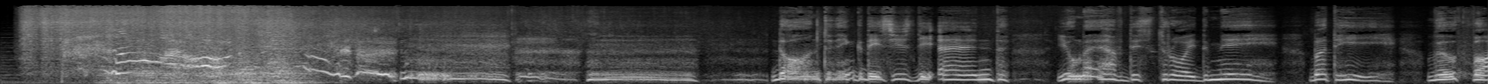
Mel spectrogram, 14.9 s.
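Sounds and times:
water spraying from a shower hose: 0.2s - 6.6s
speech: 8.2s - 14.8s.

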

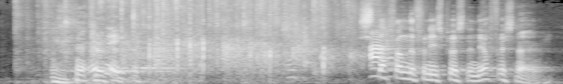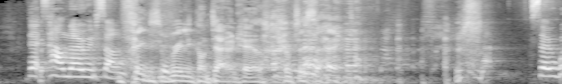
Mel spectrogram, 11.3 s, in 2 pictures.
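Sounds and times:
speech: 0.5s - 1.6s, 3.7s - 9.4s, 10.2s - 11.2s
laughter: 0.5s - 1.8s, 6.9s - 10.7s
audience cheering: 0.5s - 3.2s.

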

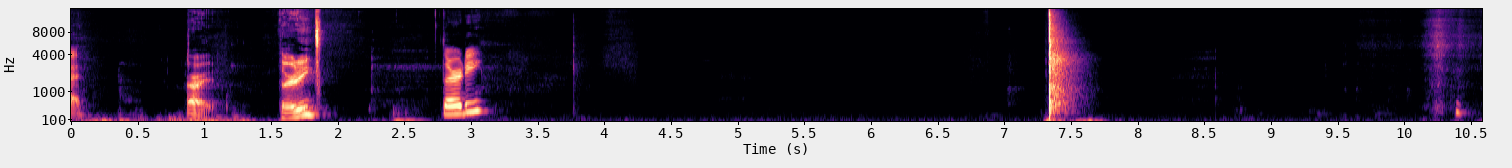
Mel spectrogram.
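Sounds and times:
speech: 0.9s - 2.0s, 2.8s - 3.2s
hand clap: 7.3s - 7.8s.

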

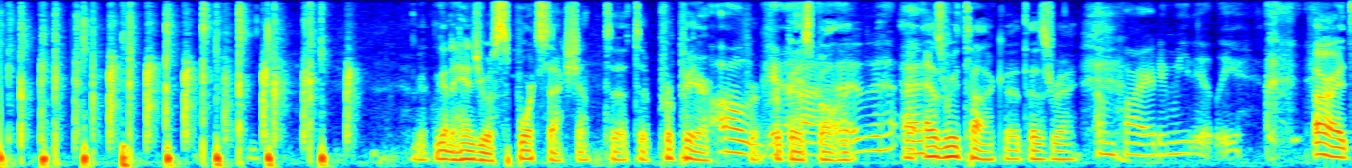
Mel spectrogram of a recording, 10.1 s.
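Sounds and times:
small group applauding: 0.0s - 2.8s
speech: 3.1s - 10.1s.

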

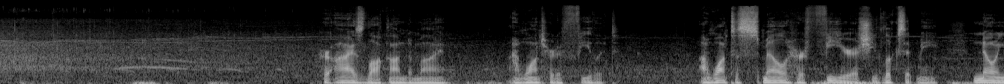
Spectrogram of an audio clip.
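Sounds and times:
crowd applause: 0.0s - 3.5s
speech: 3.2s - 6.2s, 7.0s - 10.0s.

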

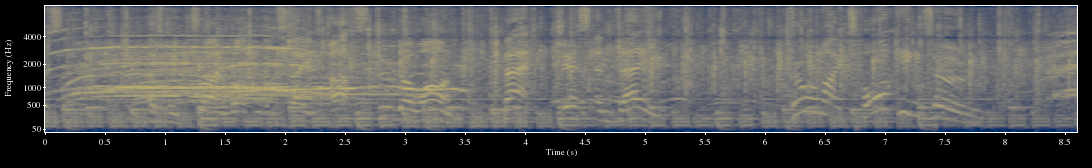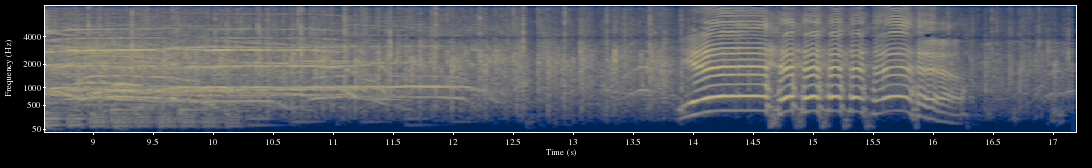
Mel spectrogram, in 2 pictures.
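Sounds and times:
comedy festival crowd shouting whoops: 0.0s - 3.6s, 8.4s - 12.5s, 13.4s - 14.9s
speech: 0.0s - 8.8s, 14.0s - 16.4s
sustained musical tone: 0.0s - 10.2s
comedy festival crowd in Melbourne applauding: 0.0s - 17.1s
laughter: 14.0s - 16.4s.

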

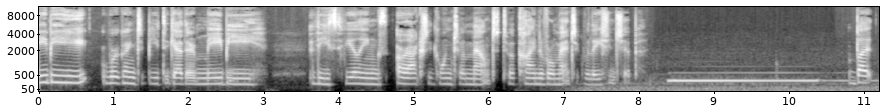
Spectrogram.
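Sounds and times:
speech: 0.0s - 8.5s, 10.9s - 11.1s
foghorn-like horn blast: 8.2s - 11.1s.

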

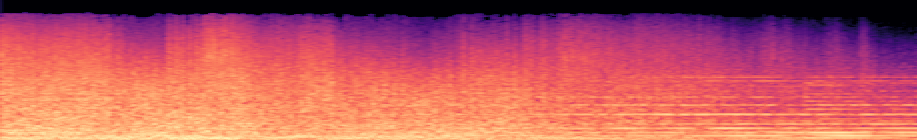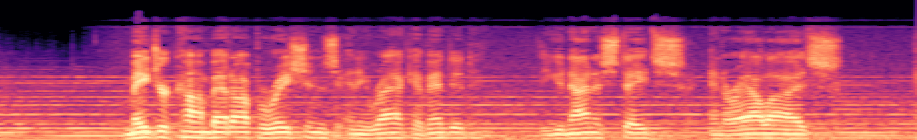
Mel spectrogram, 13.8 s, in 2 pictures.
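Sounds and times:
heavy bombardment explosions in Baghdad on the opening night of the Iraq war: 0.0s - 6.8s
sustained tonal drone: 0.0s - 13.7s
speech: 7.8s - 13.7s.

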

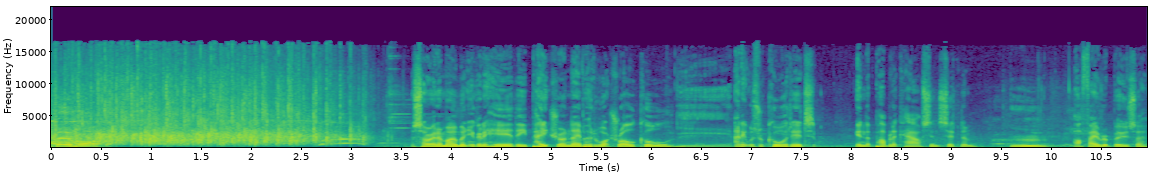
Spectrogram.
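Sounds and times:
audience applause: 0.0s - 3.3s
speech: 3.6s - 10.9s.

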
